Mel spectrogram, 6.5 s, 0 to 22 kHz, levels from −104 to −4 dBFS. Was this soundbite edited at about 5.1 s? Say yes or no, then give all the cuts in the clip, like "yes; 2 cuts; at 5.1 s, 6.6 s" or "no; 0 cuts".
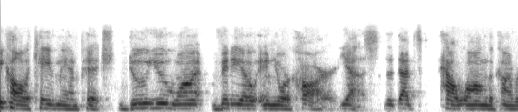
no; 0 cuts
